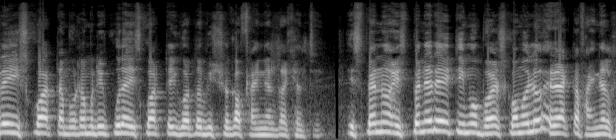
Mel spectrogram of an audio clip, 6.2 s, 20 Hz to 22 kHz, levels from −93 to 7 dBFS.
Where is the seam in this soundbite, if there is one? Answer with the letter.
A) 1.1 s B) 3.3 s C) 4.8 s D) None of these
B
